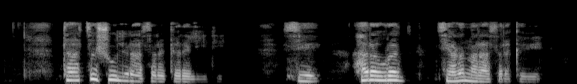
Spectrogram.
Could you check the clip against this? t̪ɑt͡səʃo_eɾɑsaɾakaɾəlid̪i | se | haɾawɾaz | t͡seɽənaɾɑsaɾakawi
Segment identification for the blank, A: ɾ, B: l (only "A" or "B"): B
